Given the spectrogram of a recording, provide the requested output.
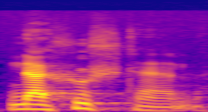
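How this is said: It is said with an attempted Hebrew pronunciation. "That's my best Hebrew"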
